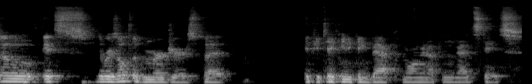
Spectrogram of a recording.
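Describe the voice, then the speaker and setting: This man speaks with an American accent in a fairly low, somewhat breathy voice with fairly even intonation. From Texas, rural central (Kempner). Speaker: pastor. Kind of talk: casual chat. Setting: in a home.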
